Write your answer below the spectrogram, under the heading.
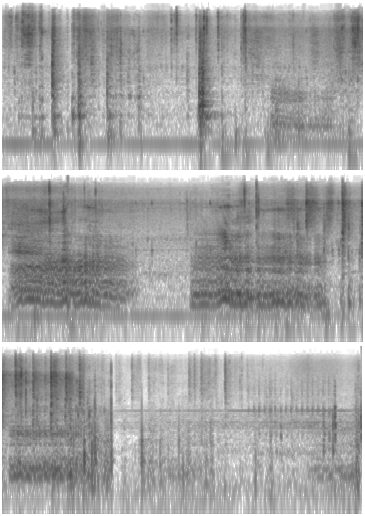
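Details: A Bengal kitten indoors growls while guarding a toy it treats as prey, refusing to let it go; long rough rumbling growls come in two extended stretches, with scattered clicks and rustling handling noises around them.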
